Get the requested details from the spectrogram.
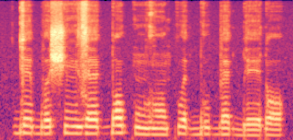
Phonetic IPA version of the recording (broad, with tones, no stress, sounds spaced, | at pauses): ɡ e˧ b ə˨˦ ʃ ĩ˧ z ɛ˧ ɡ͡b ɔ˦ kʷ ũ˨ ɣ ɔ̃˨ kʷ ɛ˦˨ ɡ͡b u˧ b ɛ˧ ɡ͡b eː˨ ɗ ɔ˧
